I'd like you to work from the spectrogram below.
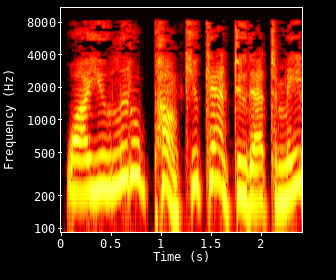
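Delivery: high, indignant outburst; outraged man. Acted. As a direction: play the outraged cheated husband. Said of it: "I being the outraged man".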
